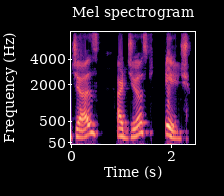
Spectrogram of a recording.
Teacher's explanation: ये ज जो होता है डी और जेड, ड और ज की साउंड को मिलके बना होता है तो इसीलिए इसको ज बोलते हैं, जज, एडजस्ट, एज, राइट। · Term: एफ्रिकेट्स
